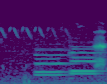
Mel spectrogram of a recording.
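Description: A frog croaks in a children's story about a mole learning to dance, a short close call with repeated pulsing notes, alone and without talk.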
